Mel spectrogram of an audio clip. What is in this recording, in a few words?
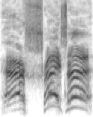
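negative vocalization, German; Demoman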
